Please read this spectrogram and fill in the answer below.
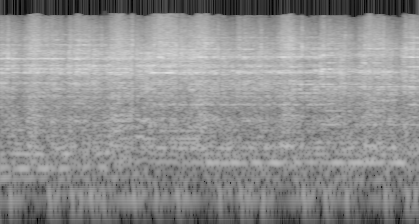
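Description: Heavy metal band playing live and loud: distorted electric guitars, bass guitar and drum kit in a dense, continuous passage.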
